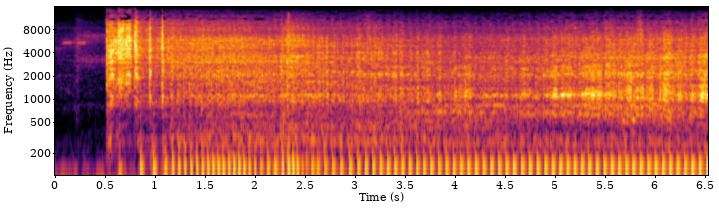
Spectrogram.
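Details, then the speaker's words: Brand-new KTM, about 25 days old, going to the service center: engine catches and settles into a fast, uneven low thump with a faint tapping on top coming from the engine. Abnormal engine noise, cause not clear. "है तो आप दाखवून सकते हो कि engine के साथ यहां से एक साउंड आ रहा है"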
